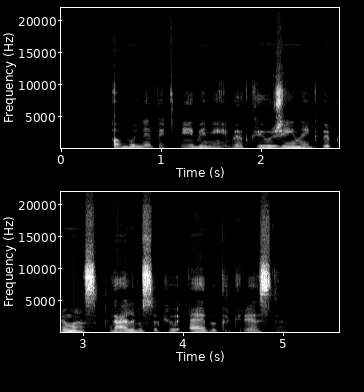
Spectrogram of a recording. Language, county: Lithuanian, Utena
